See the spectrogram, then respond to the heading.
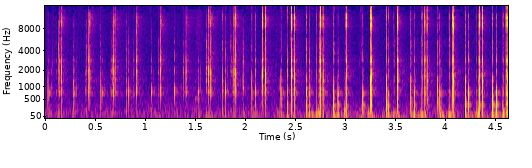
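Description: A white PS5 controller is held in both hands with its back facing out while fingertips and nails tap its hollow plastic shell and triggers. Around 34 quick, dry, clicky taps follow one another in an uneven rhythm, with bright plastic ticks and almost no ring, growing slightly louder and sharper toward the end.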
